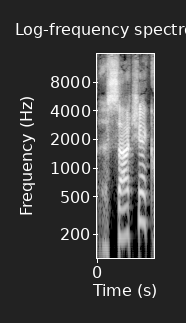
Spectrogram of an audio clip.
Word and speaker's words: Sacek: twitter at mvp uh klein k-i-n-e-n-v-p k-i-n-e sachek welcome to the show hello hi hey now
